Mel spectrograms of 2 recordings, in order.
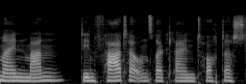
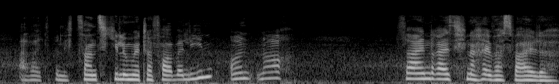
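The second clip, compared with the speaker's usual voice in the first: slightly winded, much higher and louder; 6 semitones higher, 4 dB louder than usual. Reporting progress on a bike tour to eberswalde, a bit out of breath. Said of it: "Ein bisschen außer Atem".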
